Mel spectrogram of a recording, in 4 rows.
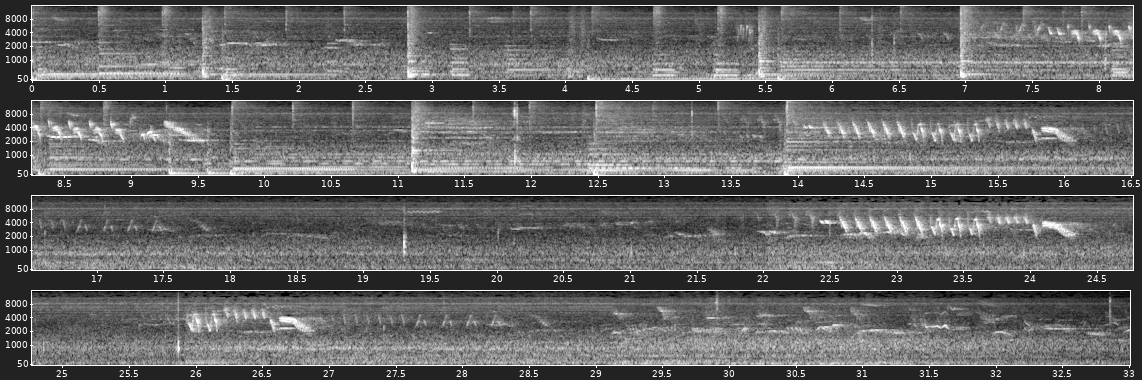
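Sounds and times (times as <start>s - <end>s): birds chirping trills: 0.0s - 24.4s
outdoor background hiss: 0.0s - 33.0s.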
